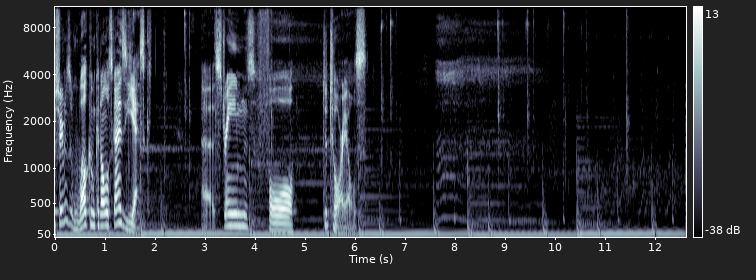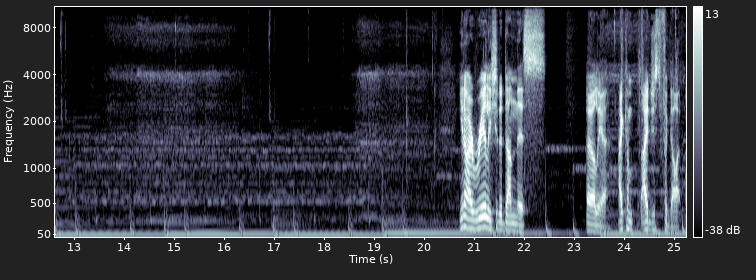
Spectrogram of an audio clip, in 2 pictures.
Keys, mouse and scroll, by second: 2.5 KP_7, 3.3 shift+middle click, 3.9-4.3 scroll up 2, 4.3-5.6 shift+middle drag, 5.6 click, 8.7 KP_1, 9.7-10.1 scroll down 2, 10.1 shift+middle click, 10.6-11.4 scroll up 2, 11.4-12.6 shift+middle drag, 12.6 r, 18.5 scroll down 2, 18.8-20.1 middle drag, 20.1 shift+click, 20.5-22.2 scroll down 3, 23.7 KP_3, 24.2-24.8 scroll up 2, 24.8 shift+middle click.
